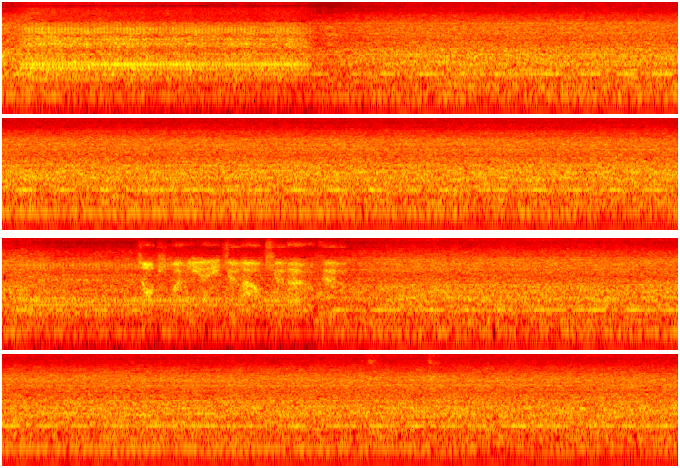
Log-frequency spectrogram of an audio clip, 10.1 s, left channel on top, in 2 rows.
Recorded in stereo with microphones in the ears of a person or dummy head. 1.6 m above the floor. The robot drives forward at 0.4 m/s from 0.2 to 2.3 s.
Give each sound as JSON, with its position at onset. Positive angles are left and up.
{"t": 1.0, "sound": "whispering", "side_deg": -45, "distance_m": 0.6}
